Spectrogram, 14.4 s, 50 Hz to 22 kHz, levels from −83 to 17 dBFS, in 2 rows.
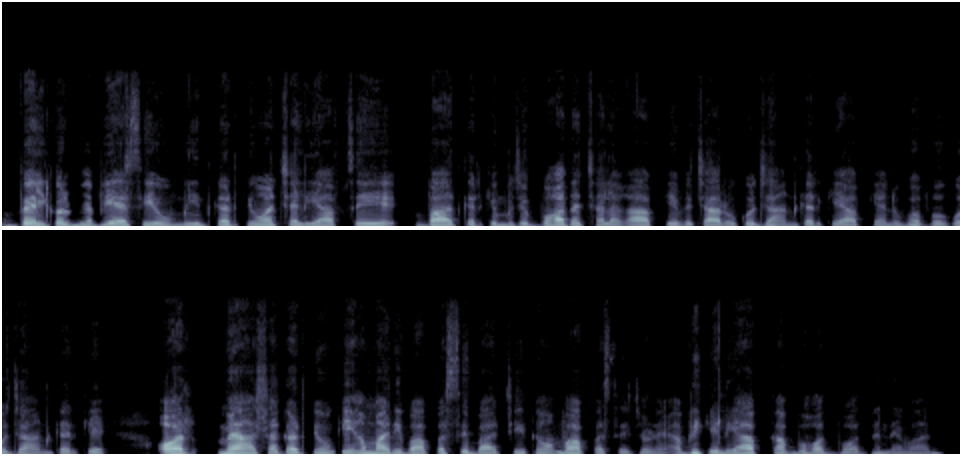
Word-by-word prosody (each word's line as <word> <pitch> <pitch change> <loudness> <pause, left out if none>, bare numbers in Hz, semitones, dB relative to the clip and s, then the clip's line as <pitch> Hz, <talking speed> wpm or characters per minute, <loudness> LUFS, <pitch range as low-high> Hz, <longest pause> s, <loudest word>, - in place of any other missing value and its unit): बिल्कुल 215 -1 +5
मैं 195 - -2
भी 225 +1 +2
ऐसे 200 +1 +2
ही 215 - 0
उम्मीद 195 -1 -4
करती 195 +2 -2
हूँ 240 - -1
और 235 - +3
चलिए 195 -1 -3
आपसे 200 +2 -2 0.5
बात 190 -1 +6
करके 200 +1 -8
मुझे 205 +1 -7
बहुत 255 +1 +4
अच्छा 200 -3 -5
लगा, 185 -1 -3
आपके 185 +2 -5
विचारों 180 -1 -2
को 195 +2 -6
जान 170 -2 -5
करके, 180 +1 -6
आपके 170 0 -5
अनुभवों 175 +1 -8
को 185 - -2
जान 155 -1 -5
करके। 200 +10 -6 0.5
और 210 -2 +8 0.2
मैं 220 - +10
आशा 210 +1 +5
करती 205 -1 +1
हूँ 275 +2 -2
कि 330 - -1
हमारी 235 -6 +2
वापस 190 0 0
से 210 - -2
बातचीत 220 +6 -5
हो 295 - -4
हम 310 -4 -7
वापस 190 -2 0
से 175 - -11
जुड़ें। 165 0 -12
अभी 230 +7 -2
के 210 -1 -4
लिए 220 +4 -5
आपका 245 +2 -5
बहुत-बहुत 180 -4 -6
धन्यवाद। 170 +2 -13
195 Hz, 200 wpm, -25 LUFS, 180-215 Hz, 0.5 s, मैं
